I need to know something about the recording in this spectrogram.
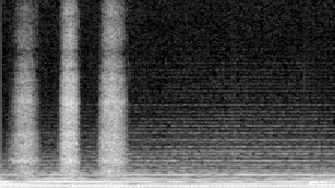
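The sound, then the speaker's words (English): Three quick, airy nose sniffs in a fast, even burst, fairly loud, taken as part of a calming breathing exercise, over a steady humming musical drone that carries on after they stop. “Scrunch up your nose and three sniffs.”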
